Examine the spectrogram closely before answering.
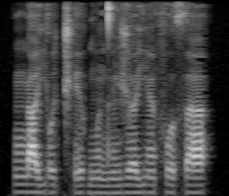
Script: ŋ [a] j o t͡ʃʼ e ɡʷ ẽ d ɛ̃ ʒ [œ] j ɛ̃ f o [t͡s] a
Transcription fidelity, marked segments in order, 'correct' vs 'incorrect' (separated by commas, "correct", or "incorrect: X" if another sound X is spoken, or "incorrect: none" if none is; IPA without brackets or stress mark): correct, correct, incorrect: θ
